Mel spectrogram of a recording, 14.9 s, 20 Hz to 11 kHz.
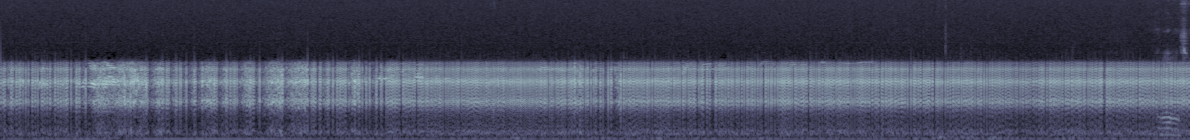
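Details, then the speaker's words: Newly built Elecraft K2 shortwave receiver tuned on the 40 m band through an antenna, noise blanker not yet installed: steady hiss with rapid crackling; intermittent neighborhood noise of unknown source, suspected electrical interference. "that noise is horrific tonight I can't do anything about it that crackling his noise in my neighborhood I don't know where it's coming from it's there often it's not always there sometimes it just goes silent"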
